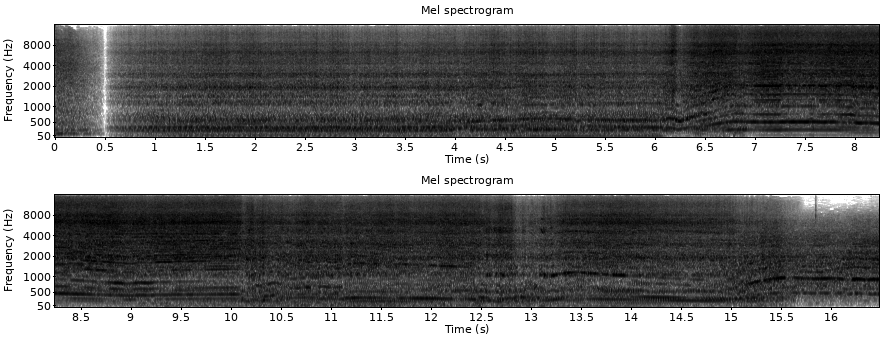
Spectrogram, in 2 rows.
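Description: The 1972 Tecno PA 123/3 Formula One car's 3-litre 180-degree V12 engine, heard on board. It runs steadily at first, then revs up and drops back several times as the car accelerates and lifts around the circuit. After a brief dropout about half a second in, the engine sound carries on to the end, and about a second before the end it is heard from trackside instead.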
